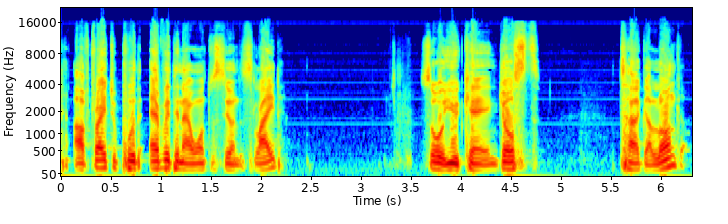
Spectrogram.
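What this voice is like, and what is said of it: Speaks with a noticeable accent. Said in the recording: “you are familiar with my accent”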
